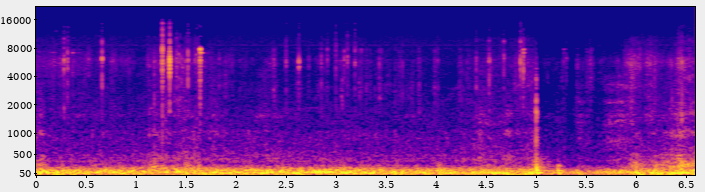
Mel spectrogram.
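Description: Wind rumbling on the microphone, with scattered sharp clicks and clinks of metal carabiners and rope hardware on a tree climber's harness; one louder clack about five seconds in.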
